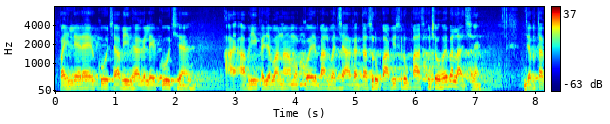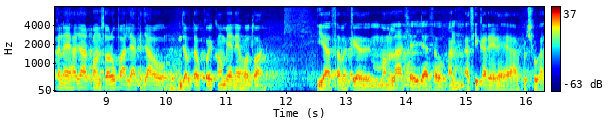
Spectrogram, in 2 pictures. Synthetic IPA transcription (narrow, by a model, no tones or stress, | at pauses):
pəɦileɾəɦeɾkut͡ʃʰəbʱibʱeɡelekut͡ʃʰɛ | a̰ʔə̰bʱiked͡ʒəbənamkoibalbətːʃaked̪əsɾupabisɾupaskut͡ʃʰuɦojbelat͡ʃʰɛ̰ | d͡ʒəbt̪əknəjɦəd͡ʒaɾpənd͡ʒsɔɾupalɛked͡ʒaɦod͡ʒəbt̪əkːoikəmenəɦot̪ɔ | ijasəbʱkeməmlat͡ʃʰɛijasəbʱopənə̰t̪ʰikəɾɛɾəɦɛaɾkut͡ʃʰuba̰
